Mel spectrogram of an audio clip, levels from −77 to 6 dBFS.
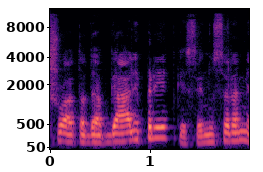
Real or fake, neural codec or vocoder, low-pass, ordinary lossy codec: real; none; 10.8 kHz; MP3, 64 kbps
